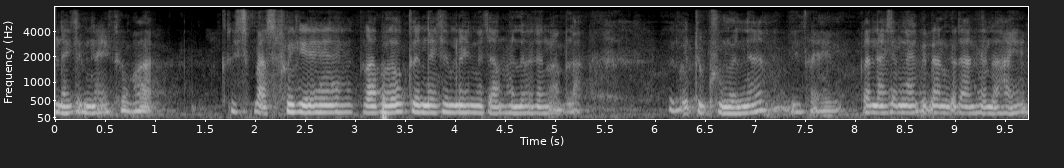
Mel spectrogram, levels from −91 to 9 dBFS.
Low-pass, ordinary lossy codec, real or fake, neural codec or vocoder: 7.2 kHz; none; fake; codec, 24 kHz, 3 kbps, HILCodec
